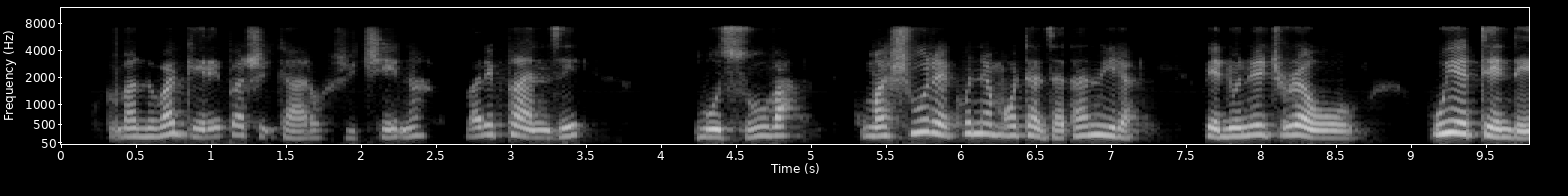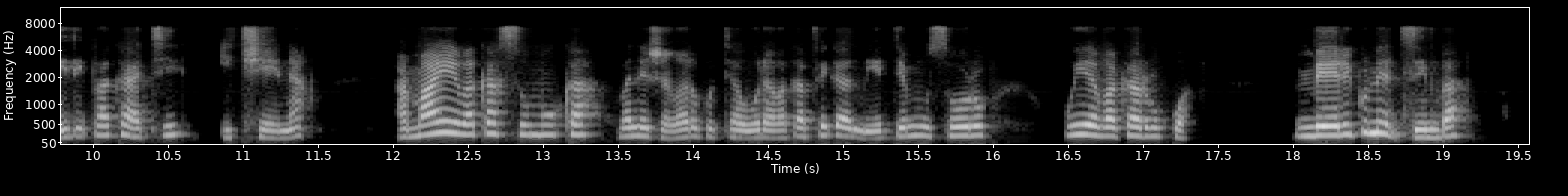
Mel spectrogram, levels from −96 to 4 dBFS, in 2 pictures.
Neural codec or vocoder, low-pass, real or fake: codec, 16 kHz, 1 kbps, X-Codec, HuBERT features, trained on LibriSpeech; 7.2 kHz; fake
